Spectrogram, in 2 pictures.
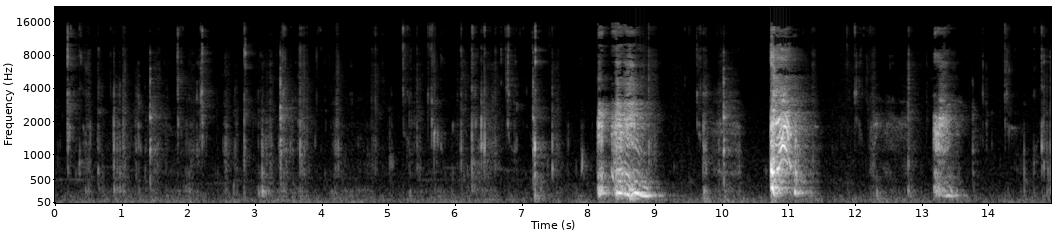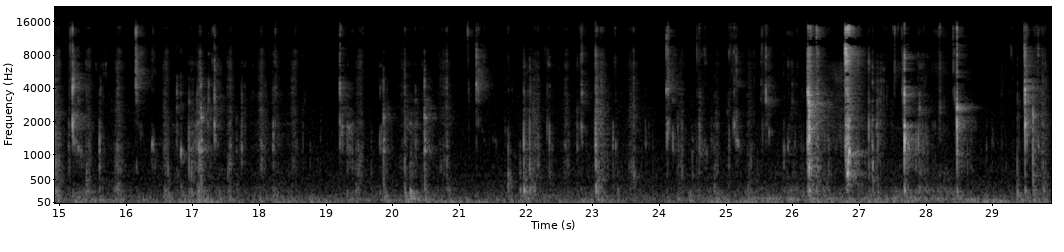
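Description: Close-miked mouth sounds of eating sauced mutton chops: soft wet chewing, smacking and biting, with small clicks all through. Three much louder short bursts come a third of the way in, and a run of sharper clicks near the end.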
